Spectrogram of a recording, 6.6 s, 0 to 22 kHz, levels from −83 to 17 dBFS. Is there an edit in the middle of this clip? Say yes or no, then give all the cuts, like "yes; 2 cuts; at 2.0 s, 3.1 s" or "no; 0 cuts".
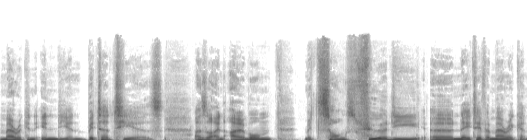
no; 0 cuts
